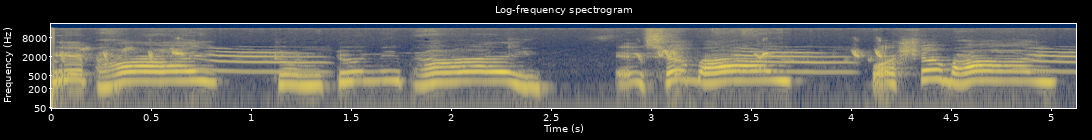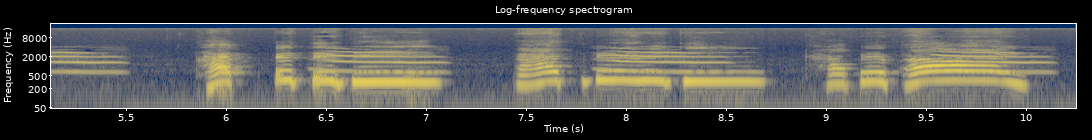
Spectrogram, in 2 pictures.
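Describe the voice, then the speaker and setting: A cartoonish character voice, squeaky and extremely high-pitched. It drags along at a very slow pace. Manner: drowsy.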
